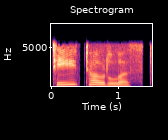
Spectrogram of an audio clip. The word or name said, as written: teetotalist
